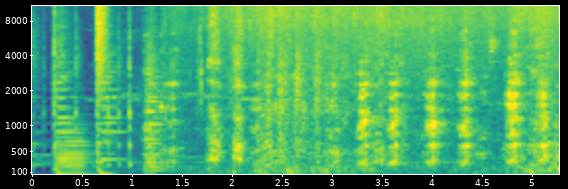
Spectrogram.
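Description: About 50 pink pigs grunting and squealing in their outdoor run on an organic farm, with loud harmonic squeals at the start followed by a continuous, overlapping chorus of grunts.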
